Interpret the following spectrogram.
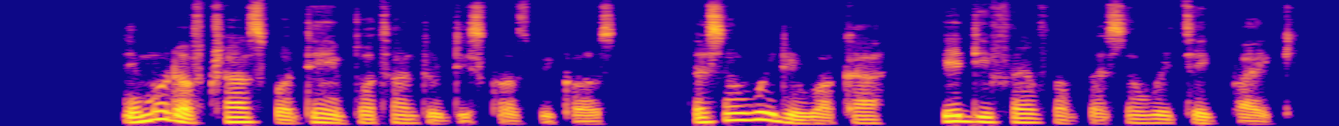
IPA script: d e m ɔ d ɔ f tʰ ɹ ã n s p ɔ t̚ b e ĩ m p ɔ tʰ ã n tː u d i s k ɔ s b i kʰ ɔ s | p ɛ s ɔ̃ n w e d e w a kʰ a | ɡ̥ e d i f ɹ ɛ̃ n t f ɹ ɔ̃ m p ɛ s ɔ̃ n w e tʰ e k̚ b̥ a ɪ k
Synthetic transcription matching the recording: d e m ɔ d ɔ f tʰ ɹ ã n s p ɔ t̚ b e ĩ m p ɔ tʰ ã n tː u d i s k ɔ s b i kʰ ɔ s | p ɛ s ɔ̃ n w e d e w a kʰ a | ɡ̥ e d i f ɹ ɛ̃ n t f ɹ ɔ̃ m p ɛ s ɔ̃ n w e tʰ e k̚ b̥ a ɪ k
